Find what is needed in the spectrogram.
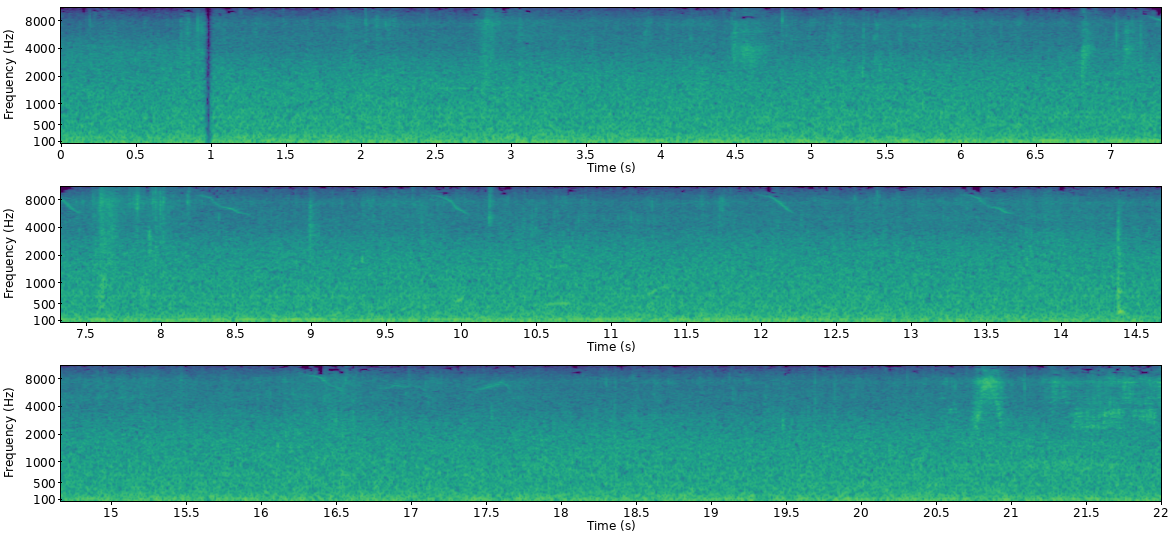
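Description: Steady rush of fast-flowing water below a dam, with a low steady hum underneath.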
